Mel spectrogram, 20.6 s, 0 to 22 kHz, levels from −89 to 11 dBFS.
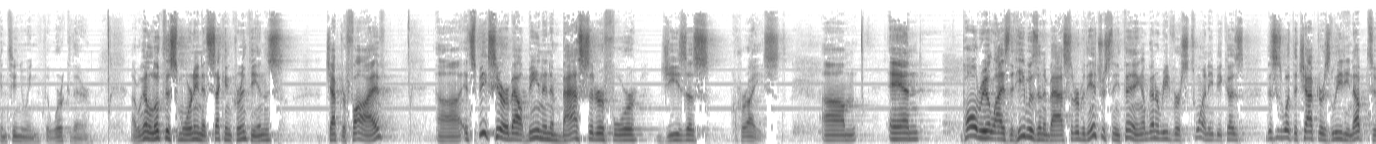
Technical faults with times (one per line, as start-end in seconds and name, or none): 0.00-20.64 USB whine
